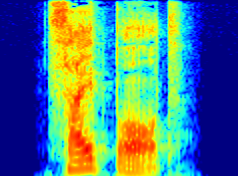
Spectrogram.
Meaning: sideboard (piece of dining room furniture)
- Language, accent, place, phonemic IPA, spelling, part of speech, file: German, Germany, Berlin, /ˈsaɪ̯tˌbɔːɐ̯t/, Sideboard, noun, De-Sideboard.ogg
